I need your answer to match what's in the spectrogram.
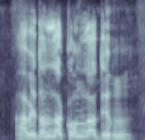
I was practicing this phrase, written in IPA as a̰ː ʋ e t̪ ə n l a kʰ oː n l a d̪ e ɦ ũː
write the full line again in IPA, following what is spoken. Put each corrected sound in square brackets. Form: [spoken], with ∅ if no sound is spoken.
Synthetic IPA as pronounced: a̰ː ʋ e [d̪] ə n l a [k] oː n l a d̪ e ɦ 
